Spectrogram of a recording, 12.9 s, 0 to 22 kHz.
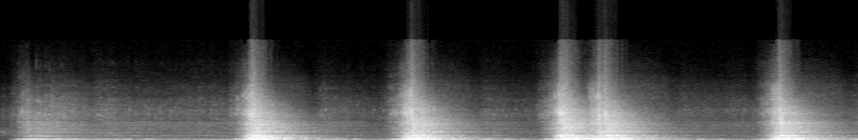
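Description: Porsche 991.1 GT3 RS's 4.0-litre flat-six, fitted with a GMG WC center section exhaust and WC-EVO long tube headers, idling and revved in quick throttle blips. There are five blips, two of them close together, each rising sharply and falling back to idle.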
